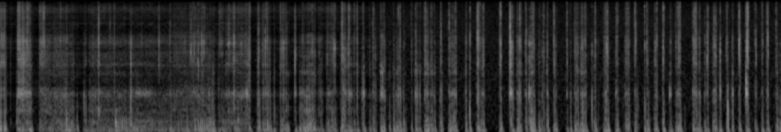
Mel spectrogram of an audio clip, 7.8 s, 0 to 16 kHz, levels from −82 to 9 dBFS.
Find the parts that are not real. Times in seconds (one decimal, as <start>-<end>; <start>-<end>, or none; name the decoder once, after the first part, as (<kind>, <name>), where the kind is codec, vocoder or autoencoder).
0.0-1.7 (codec, SNAC); 2.1-3.7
